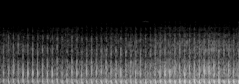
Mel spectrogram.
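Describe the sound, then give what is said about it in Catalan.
A helicopter carrying rural agents to collect snow samples above 2,000 metres in the Pyrenees, its rotor blades chopping in a rapid, steady rhythm over a loud engine whine that builds slightly in volume; no voices are heard. “I justament un d'aquests dies, aquesta setmana, tu has acompanyat els agents rurals en helicòpter a recollir mostres de neu a més de 2.000 metres, a mig del Pirineu.”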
